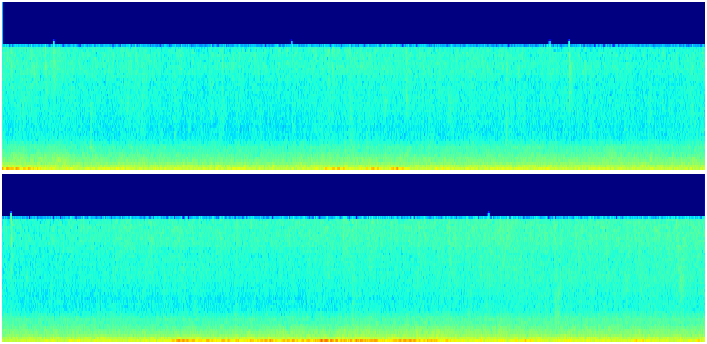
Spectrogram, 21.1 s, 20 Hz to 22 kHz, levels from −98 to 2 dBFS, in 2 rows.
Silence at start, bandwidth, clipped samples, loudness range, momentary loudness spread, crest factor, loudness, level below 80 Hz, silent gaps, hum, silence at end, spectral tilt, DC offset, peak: 0 s; 16.5 kHz; under 0.1%; 5 LU; 6 LU; 18 dB; -35 LUFS; -32 dBFS; none; none; 0 s; -4.5 dB/octave; under 0.1%; -2 dBFS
